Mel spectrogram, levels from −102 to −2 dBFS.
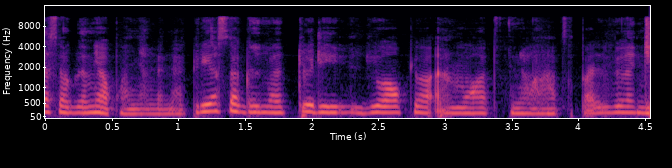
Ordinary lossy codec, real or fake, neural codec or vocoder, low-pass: AAC, 96 kbps; fake; codec, 24 kHz, 1.5 kbps, HILCodec; 10.8 kHz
